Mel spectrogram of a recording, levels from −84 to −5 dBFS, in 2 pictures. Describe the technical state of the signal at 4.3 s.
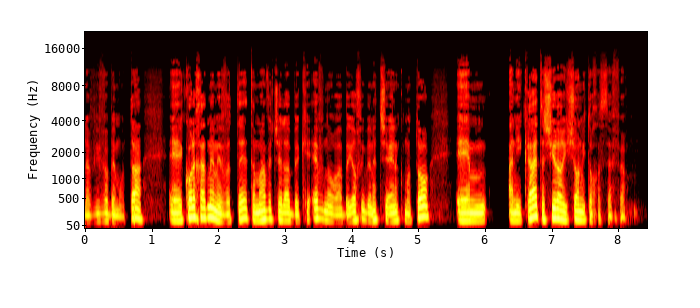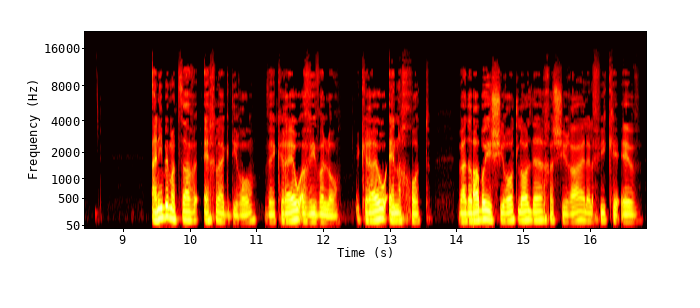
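Compressed frames skipped at 4.31 s: a short stretch of the encoded speech is never decoded, so playback jumps ahead by about 70 ms, which fits three frames of 23.2 ms each. At the join the speech jumps ahead abruptly.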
